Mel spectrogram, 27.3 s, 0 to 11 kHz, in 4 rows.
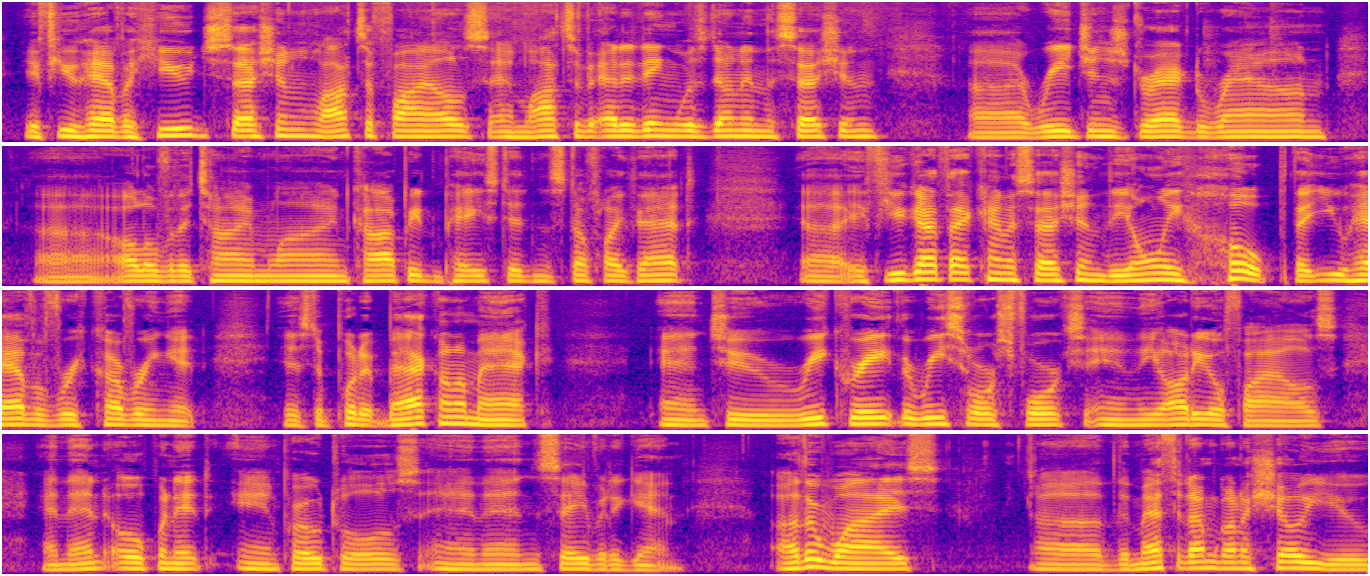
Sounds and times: Speech: 0.1s - 16.4s, 17.0s - 27.3s.

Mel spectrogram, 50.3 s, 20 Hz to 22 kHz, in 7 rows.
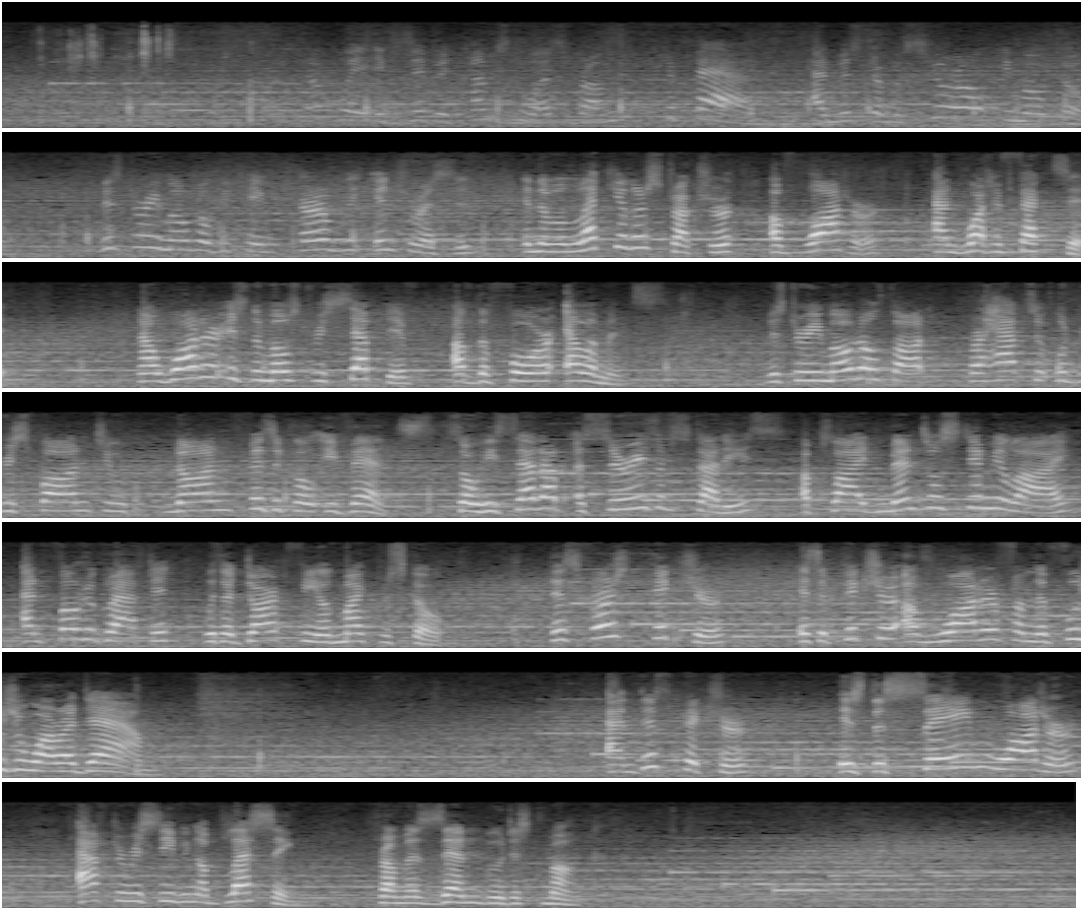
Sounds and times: Music: 0.0s - 50.3s
Female speech, woman speaking: 2.0s - 7.3s, 7.9s - 14.4s, 15.3s - 18.6s, 19.5s - 31.8s, 32.4s - 37.0s, 40.0s - 41.0s, 41.6s - 47.1s.

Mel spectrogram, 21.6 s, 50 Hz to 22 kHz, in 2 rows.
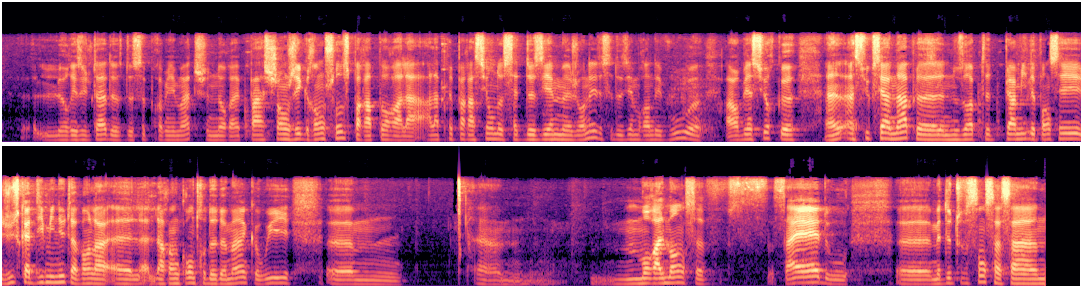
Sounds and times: Speech: 0.2s - 21.3s.

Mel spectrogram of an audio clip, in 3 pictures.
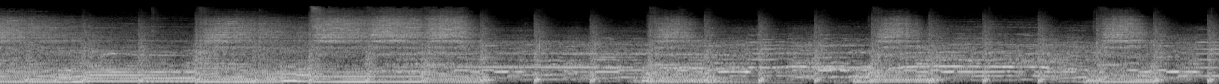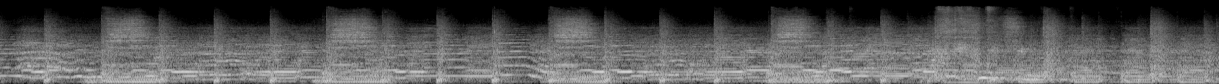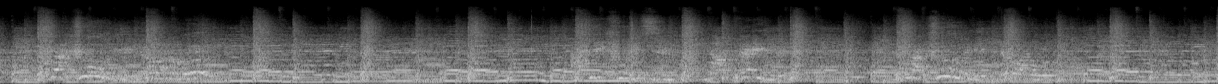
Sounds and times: Music: 0.0s - 36.5s.

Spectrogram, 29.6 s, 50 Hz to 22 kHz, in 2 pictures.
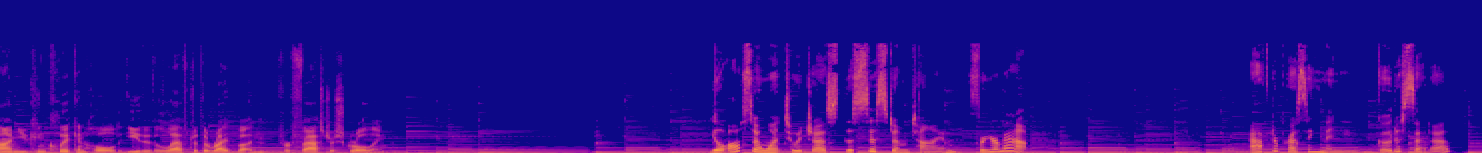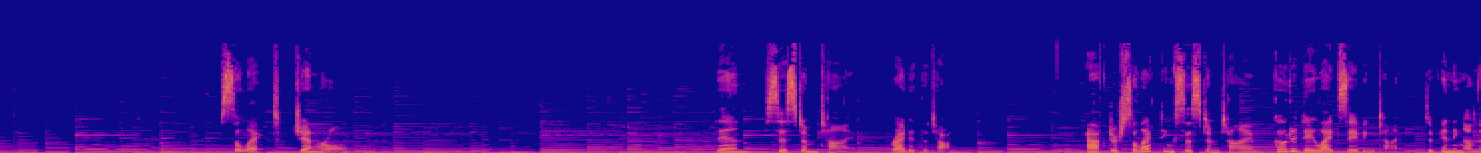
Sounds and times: Speech: 0.0s - 3.9s, 7.1s - 10.3s, 12.5s - 14.5s, 17.0s - 18.3s, 22.0s - 24.3s, 25.7s - 29.6s
Music: 0.0s - 29.6s.

